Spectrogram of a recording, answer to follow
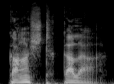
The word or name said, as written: काष्ठ-कला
